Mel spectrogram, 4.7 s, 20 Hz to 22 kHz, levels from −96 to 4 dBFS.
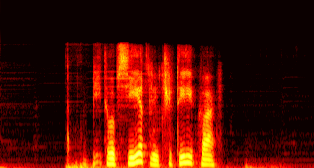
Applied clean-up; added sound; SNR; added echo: neural mask model DeepFilterNet 3.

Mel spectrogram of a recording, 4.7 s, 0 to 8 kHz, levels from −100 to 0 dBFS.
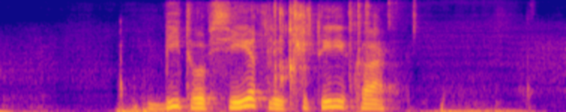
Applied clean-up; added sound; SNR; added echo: neural mask model Resemble Enhance denoiser.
